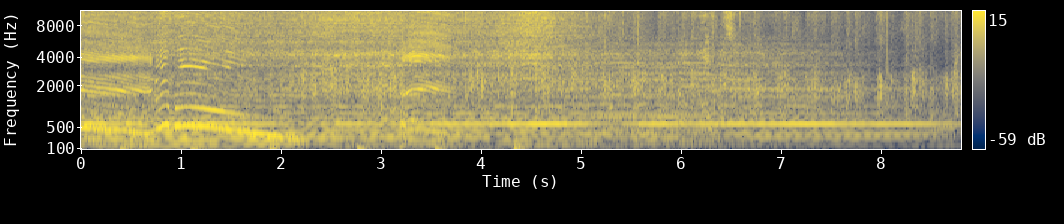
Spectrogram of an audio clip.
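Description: An audience applauds steadily, a dense crackle of clapping running under loud stage music with sweeping tones and heavy booming beats at the start.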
